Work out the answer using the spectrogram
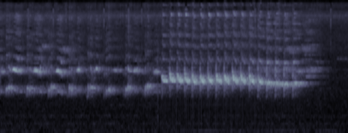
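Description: Slavujar canary singing: a run of rhythmic double-toned notes, then a fast, rolling, high trill that slowly falls in pitch before fading.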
